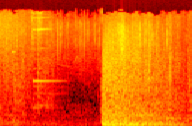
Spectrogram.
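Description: A bomb blows up in the video game Oceanhorn: Monster of Uncharted Seas, one loud sudden boom that rings out in a sustained rumbling tail after a quiet lead-in with faint game tones.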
